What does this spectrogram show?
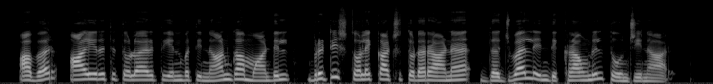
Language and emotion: Tamil, neutral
